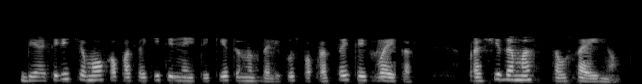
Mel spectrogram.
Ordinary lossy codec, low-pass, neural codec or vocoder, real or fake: MP3, 16 kbps; 3.6 kHz; none; real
